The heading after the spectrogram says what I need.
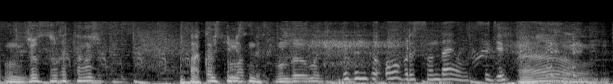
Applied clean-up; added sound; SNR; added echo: none; Meow / Purr; 8 dB; none.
